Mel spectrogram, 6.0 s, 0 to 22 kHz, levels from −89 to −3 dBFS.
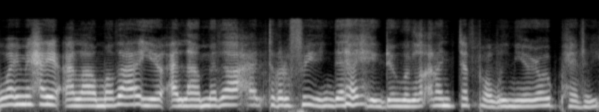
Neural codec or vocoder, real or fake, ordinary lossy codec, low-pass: codec, 16 kHz in and 24 kHz out, 0.4 kbps, LongCat-Audio-Codec, four codebook decoder; fake; none; 10.8 kHz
